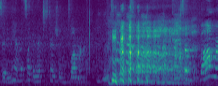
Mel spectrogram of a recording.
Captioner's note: laughter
